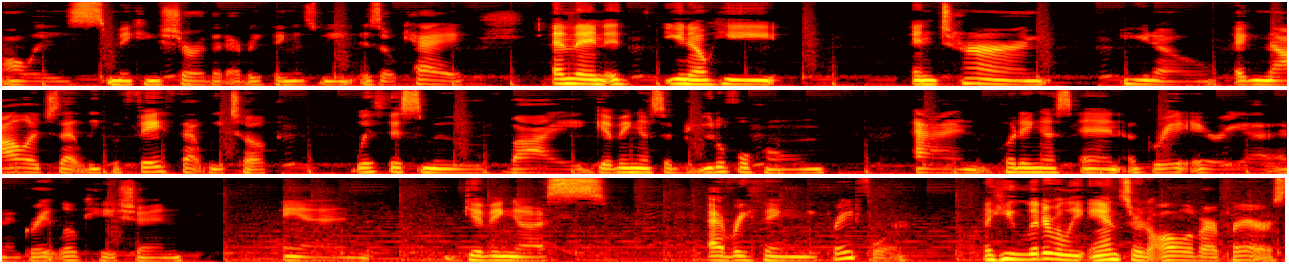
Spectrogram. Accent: Eastern Shore of Maryland, United States; moved away as an adult; also born or lived in Philadelphia, United States; now in Washington DC suburbs, United States; I'm from the Eastern Shore

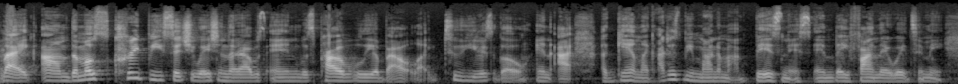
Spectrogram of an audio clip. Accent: Washington, District of Columbia, United States; also born or lived in Maryland; I grew up in D C and Maryland

